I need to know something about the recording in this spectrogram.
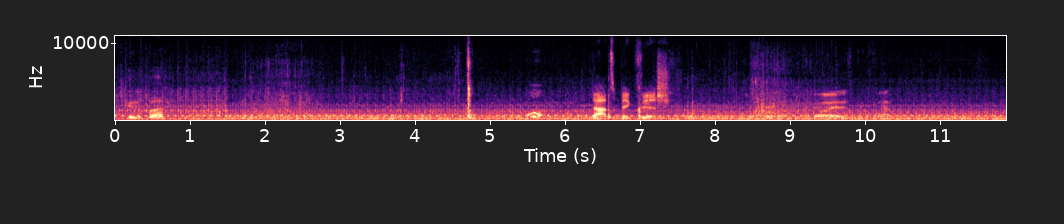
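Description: A large fish splashes and thrashes in the water.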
